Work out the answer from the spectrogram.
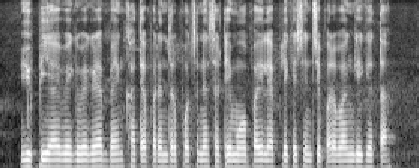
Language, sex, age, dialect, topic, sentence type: Marathi, male, 18-24, Southern Konkan, banking, statement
